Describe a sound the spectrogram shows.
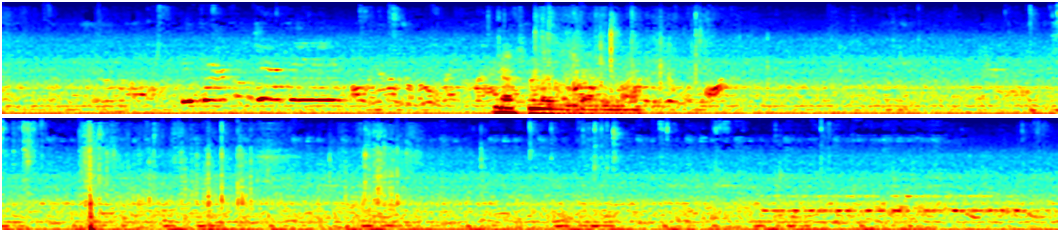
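A teenage boy crunches on chips.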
